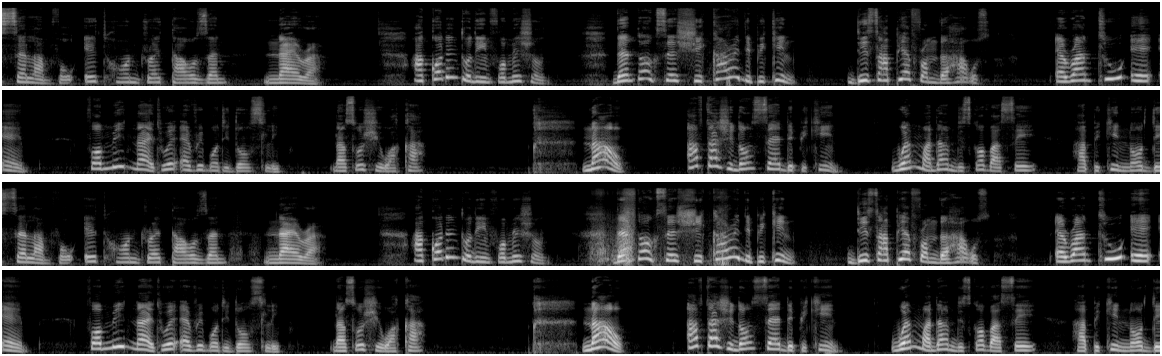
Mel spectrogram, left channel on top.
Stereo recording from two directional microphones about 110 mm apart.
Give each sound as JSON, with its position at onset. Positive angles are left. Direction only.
{"t": 0.0, "sound": "speech", "side_deg": 15}
{"t": 6.4, "sound": "speech", "side_deg": -35}
{"t": 6.9, "sound": "speech", "side_deg": -20}
{"t": 16.8, "sound": "speech", "side_deg": -30}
